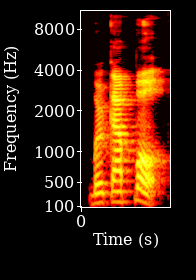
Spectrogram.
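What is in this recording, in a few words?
"berkapuk", Malay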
